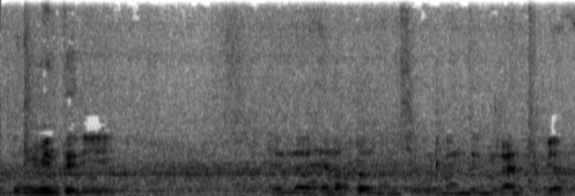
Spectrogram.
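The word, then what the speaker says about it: Land: 아 이게 그 독일의 농민들이 옛날에 해먹던 방식으로 만든 란트비어. 아. 란트가 랜드야. 그래서 여기 막 보이잖아. 전통 방식으로. 아 이 맥주 맛있네. 맛있지. 독일의 맥주가 종류가. 아아 랜드를 란트라고 읽는 거야. 란트. 독일어는 란트.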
